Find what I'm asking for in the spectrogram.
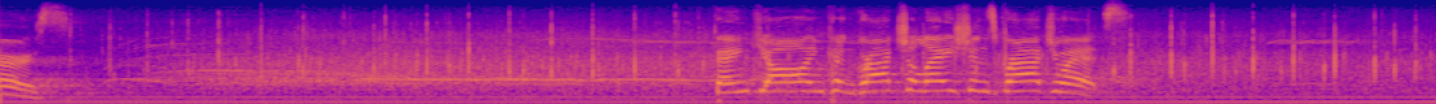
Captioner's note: applause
